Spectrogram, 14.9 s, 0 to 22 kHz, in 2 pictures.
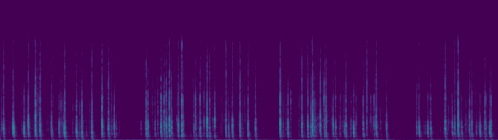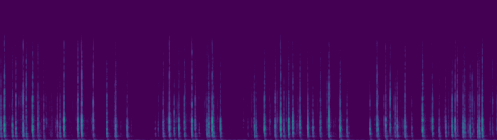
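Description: Both hands type rapidly with their fingertips on a Bear65 mechanical keyboard fitted with blank white matte Cerakey ceramic keycaps on a steel plate, resting on white cloth. Fast bursts of bright, crisp clacks with a soft low undertone come in runs separated by short pauses. Each keystroke is short and dry, with almost no ring.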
